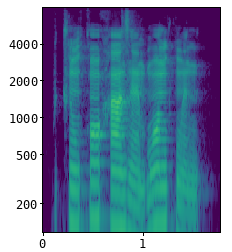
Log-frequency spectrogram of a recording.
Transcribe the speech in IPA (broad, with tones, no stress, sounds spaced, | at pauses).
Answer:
t͡ʃ ũ˦ k ɔ̃˦ h ã˧ z ɛ̃˨ b ɔ̃˦ n kʷ ɛ̃˨ n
